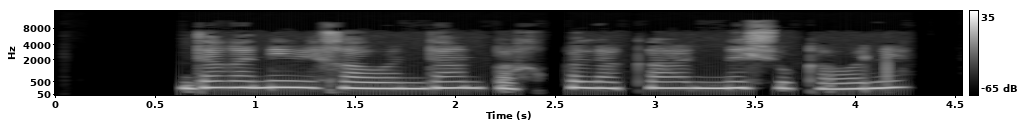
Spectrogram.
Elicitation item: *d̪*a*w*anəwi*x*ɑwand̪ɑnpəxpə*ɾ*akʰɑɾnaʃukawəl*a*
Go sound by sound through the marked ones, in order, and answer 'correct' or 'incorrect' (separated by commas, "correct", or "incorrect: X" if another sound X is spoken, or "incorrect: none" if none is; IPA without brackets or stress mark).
correct, incorrect: ɣ, correct, incorrect: l, incorrect: e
